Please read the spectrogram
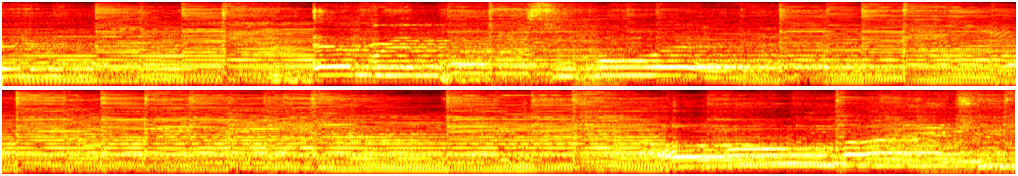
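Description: Live band music: a man singing over a strummed acoustic guitar, the song going on without a break.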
